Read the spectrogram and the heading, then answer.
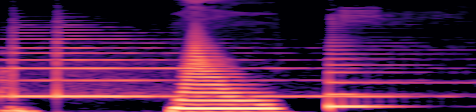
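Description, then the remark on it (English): A synth bass plays a few separate notes, each a thick, buzzy tone with a hard attack. The last note sustains and slowly fades. No one speaks. “Really nice bass.”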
